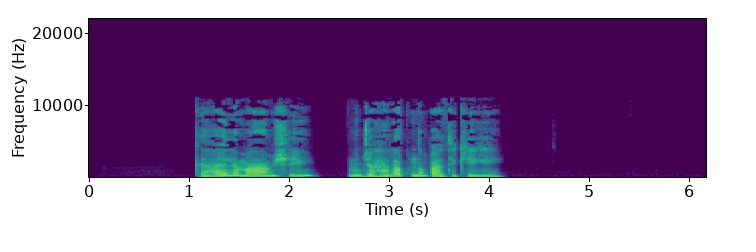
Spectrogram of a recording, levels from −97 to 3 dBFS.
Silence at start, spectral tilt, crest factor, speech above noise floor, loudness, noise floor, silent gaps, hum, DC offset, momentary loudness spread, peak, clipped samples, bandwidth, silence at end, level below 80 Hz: 1.1 s; -6 dB/octave; 20 dB; over 72 dB; -18 LUFS; under -90 dBFS; none; none; under 0.1%; 11 LU; -2 dBFS; under 0.1%; 10.5 kHz; 2.1 s; -68 dBFS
